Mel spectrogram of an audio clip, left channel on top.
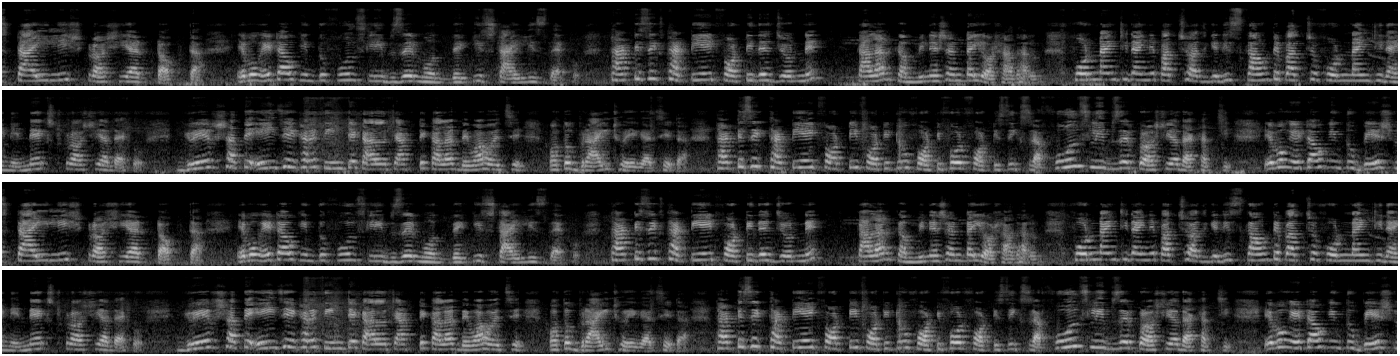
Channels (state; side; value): normal; both; correlation 0.64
